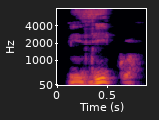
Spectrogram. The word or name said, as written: Misiq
